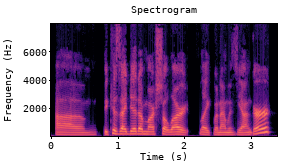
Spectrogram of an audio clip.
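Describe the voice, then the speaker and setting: A woman's voice: sits low, fairly even intonation, normal speed, no room sound. A woman hosting a casual interview in an effusive, affirming, conversational way. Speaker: interviewer, host.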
